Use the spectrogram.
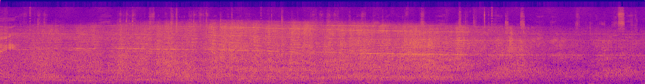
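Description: A distant airliner takes off from the far east side of DFW Airport, its broad jet roar steady and sustained for the whole stretch before easing slightly near the end, heard from afar with no talk over it.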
